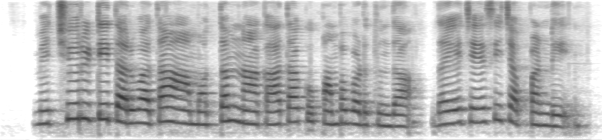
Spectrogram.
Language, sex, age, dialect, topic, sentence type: Telugu, female, 60-100, Central/Coastal, banking, question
